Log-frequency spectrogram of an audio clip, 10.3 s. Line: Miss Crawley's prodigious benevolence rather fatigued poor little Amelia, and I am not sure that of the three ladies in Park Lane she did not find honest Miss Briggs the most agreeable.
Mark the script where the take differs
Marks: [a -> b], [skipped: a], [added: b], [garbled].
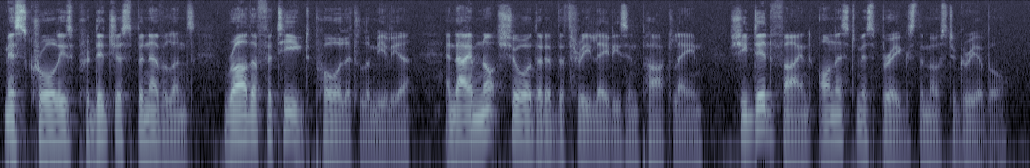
Miss Crawley's prodigious benevolence rather fatigued poor little Amelia, and I am not sure that of the three ladies in Park Lane she did [skipped: not] find honest Miss Briggs the most agreeable.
